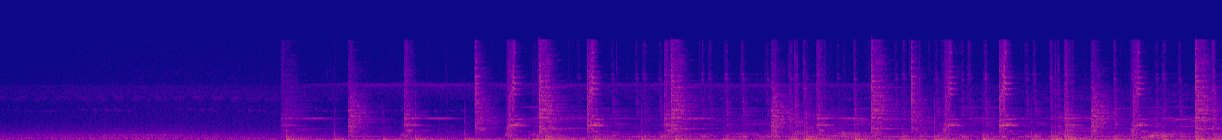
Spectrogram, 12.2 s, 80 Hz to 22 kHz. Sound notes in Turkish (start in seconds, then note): 2.8 Savaş sesleri; 3.3 Müzik - Hareketli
